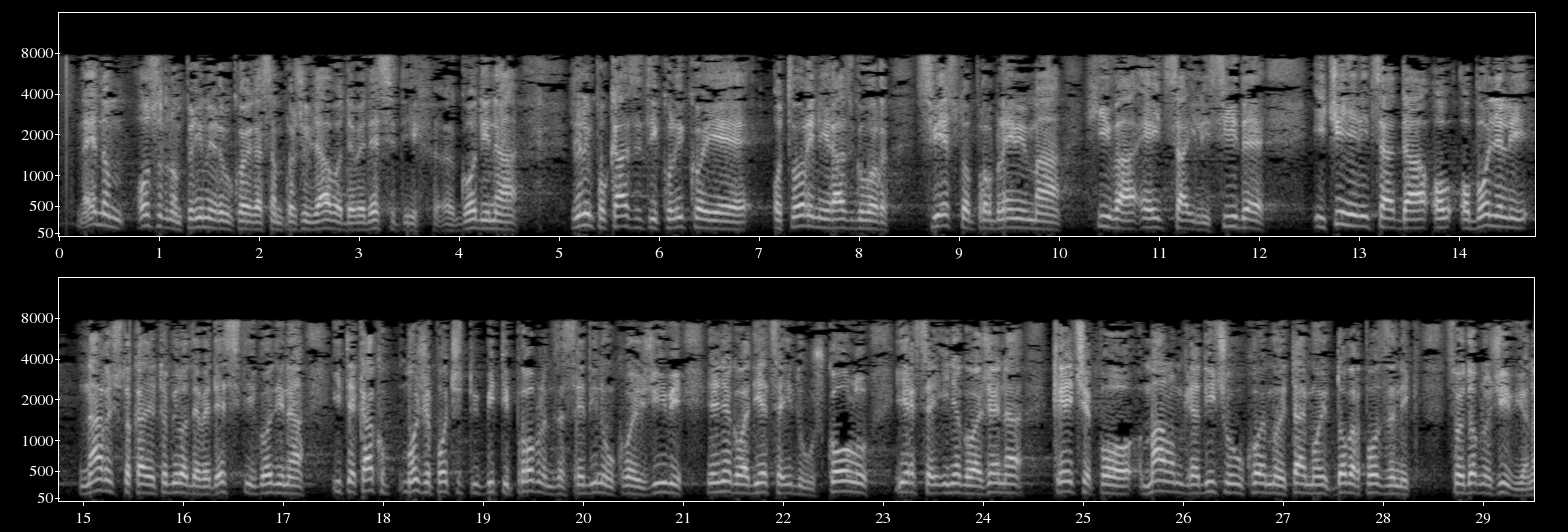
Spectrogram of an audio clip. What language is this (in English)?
Croatian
